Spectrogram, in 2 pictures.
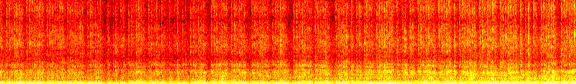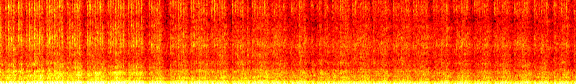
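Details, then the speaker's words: DSM build, run to inspect pump and belt: loud, even engine run holding a steady beat with no knocks or stumbles; normal running. "All right, perfect. So you guys can see that it definitely was working. Holy crap, it works."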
